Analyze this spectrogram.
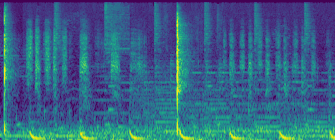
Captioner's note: marker caps clicks off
